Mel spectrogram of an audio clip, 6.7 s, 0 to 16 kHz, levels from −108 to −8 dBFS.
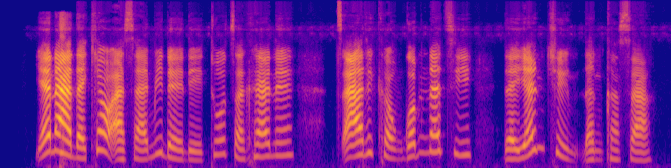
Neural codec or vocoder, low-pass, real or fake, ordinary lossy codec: none; 14.4 kHz; real; Opus, 32 kbps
